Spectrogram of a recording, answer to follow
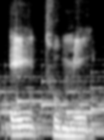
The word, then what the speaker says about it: Atome: it really means right so atomy actually means a to me right and what does a stands for it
